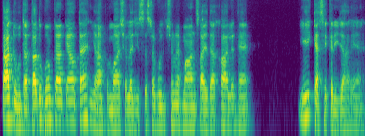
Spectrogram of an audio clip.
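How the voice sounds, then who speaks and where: Male teacher on a video call, steady mid-pitched voice, keeps quizzing the class patiently. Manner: patient, quizzing students with repeated questions. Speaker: Quran and Arabic grammar teacher. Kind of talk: online class lesson.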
